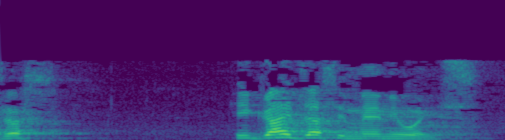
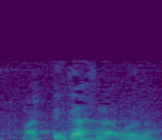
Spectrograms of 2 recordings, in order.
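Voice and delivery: ordinary delivery

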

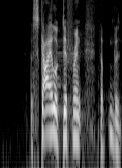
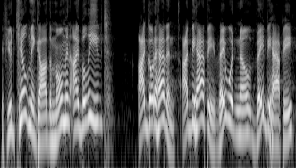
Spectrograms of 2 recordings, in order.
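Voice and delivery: mock-cheerful reasoning; 6 semitones higher than usual. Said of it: "'Cause I was thinking to myself".

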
